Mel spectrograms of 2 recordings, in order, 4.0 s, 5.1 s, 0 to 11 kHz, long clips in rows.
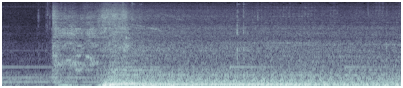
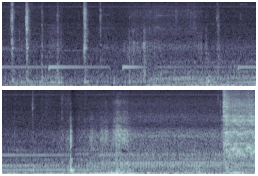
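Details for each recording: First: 1993 Chevrolet C4 Corvette with brand-new rebuilt engine, after correcting swapped plug wires (cylinders six and eight): short crank then smooth even idle, no lope or rattle; misfire fixed, all eight firing. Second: 1993 C4 Corvette V8 with brand-new rebuilt engine, misfire since first run: cranks, fires and settles into uneven lumpy idle with rattling shake rocking the car; rpm steady but running unclean, backfires while driving; basics overlooked.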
